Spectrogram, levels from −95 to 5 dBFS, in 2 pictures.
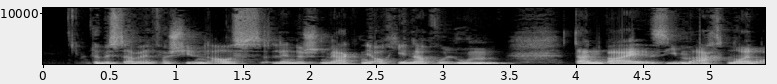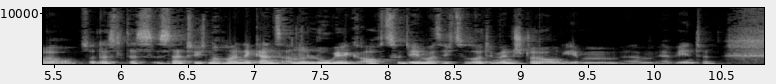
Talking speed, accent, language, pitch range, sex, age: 210 wpm, German, German, 110-130 Hz, male, 30-49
